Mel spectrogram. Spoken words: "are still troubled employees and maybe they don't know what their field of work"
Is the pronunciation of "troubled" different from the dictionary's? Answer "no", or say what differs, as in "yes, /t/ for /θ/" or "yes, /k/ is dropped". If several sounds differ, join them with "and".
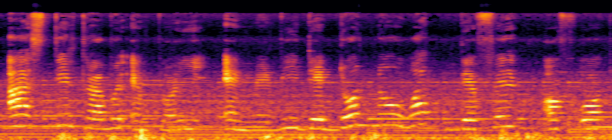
yes, /d/ is dropped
